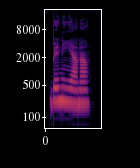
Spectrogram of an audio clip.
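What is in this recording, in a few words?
"beniant", female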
